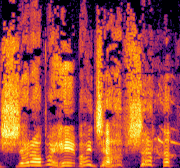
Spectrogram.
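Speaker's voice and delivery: hammed-up frustrated GM yelling; mock exasperated yell. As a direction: bark it like a fed-up boss, laughing at the end. Regal voiced yelling at brawlers.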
